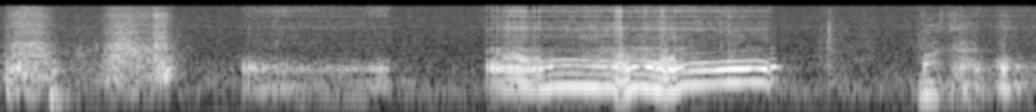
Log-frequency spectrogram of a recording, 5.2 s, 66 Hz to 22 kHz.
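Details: 3-month-old female French Bulldog puppy asleep after playing all day, snoring with short snorting breaths, a whining, squeaky snore and noisy nasal breathing.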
